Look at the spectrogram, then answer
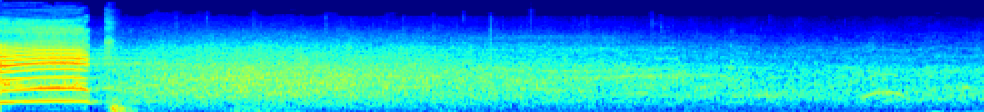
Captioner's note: audience laughing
